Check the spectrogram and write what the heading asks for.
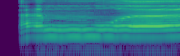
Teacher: Kita panjangkan dengung pada huruf mim mati. Sedangkan tidak ada panjang dengung pada huruf mim mati selepas dia ada huruf waw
